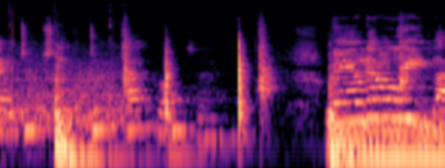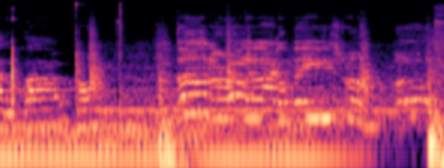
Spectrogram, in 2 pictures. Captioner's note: TIG welding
